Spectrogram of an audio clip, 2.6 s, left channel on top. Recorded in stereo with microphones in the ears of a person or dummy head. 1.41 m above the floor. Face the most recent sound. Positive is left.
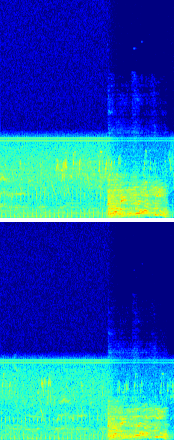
turn(degrees=5)  # may be behind; listen again after turning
